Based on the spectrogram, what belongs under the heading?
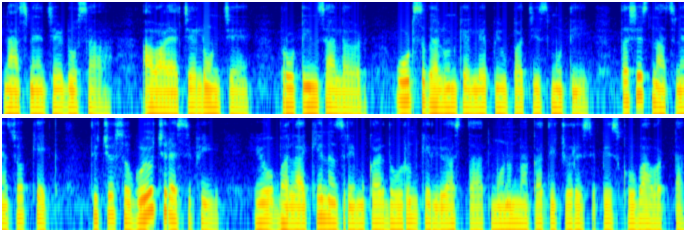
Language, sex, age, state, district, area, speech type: Goan Konkani, female, 45-60, Goa, Canacona, rural, spontaneous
